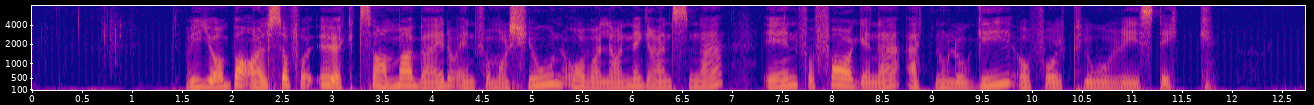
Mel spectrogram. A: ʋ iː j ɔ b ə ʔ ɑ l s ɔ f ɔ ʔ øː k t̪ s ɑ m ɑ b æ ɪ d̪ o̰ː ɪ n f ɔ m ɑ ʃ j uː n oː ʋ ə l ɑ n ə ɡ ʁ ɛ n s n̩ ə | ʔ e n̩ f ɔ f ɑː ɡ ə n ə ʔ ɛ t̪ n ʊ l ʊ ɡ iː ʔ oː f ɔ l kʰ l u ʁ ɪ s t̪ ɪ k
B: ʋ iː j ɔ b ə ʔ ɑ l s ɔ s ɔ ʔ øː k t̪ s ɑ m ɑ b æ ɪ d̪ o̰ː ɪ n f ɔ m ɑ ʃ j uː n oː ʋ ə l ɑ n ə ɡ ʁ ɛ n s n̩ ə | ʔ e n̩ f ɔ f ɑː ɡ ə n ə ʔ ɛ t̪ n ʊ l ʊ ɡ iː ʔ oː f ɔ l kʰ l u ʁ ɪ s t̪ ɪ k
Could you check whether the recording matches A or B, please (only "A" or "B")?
A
